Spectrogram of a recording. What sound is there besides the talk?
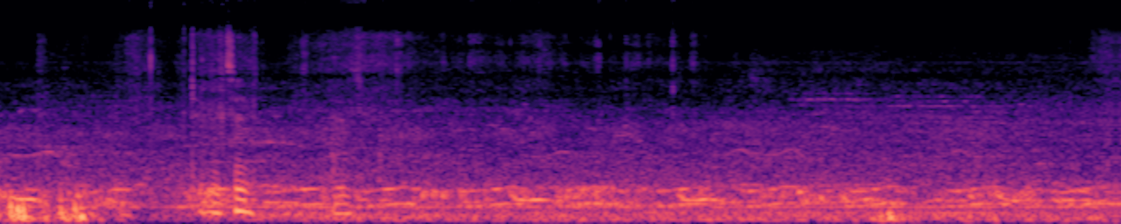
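female silver pigeon cooing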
